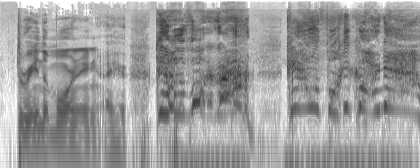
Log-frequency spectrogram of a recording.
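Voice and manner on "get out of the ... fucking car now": shrill, very high screamed police officer voice. Retelling a cop's order heard at night: imitating a cop screaming. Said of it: "Is this motherfucker screaming at me?".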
